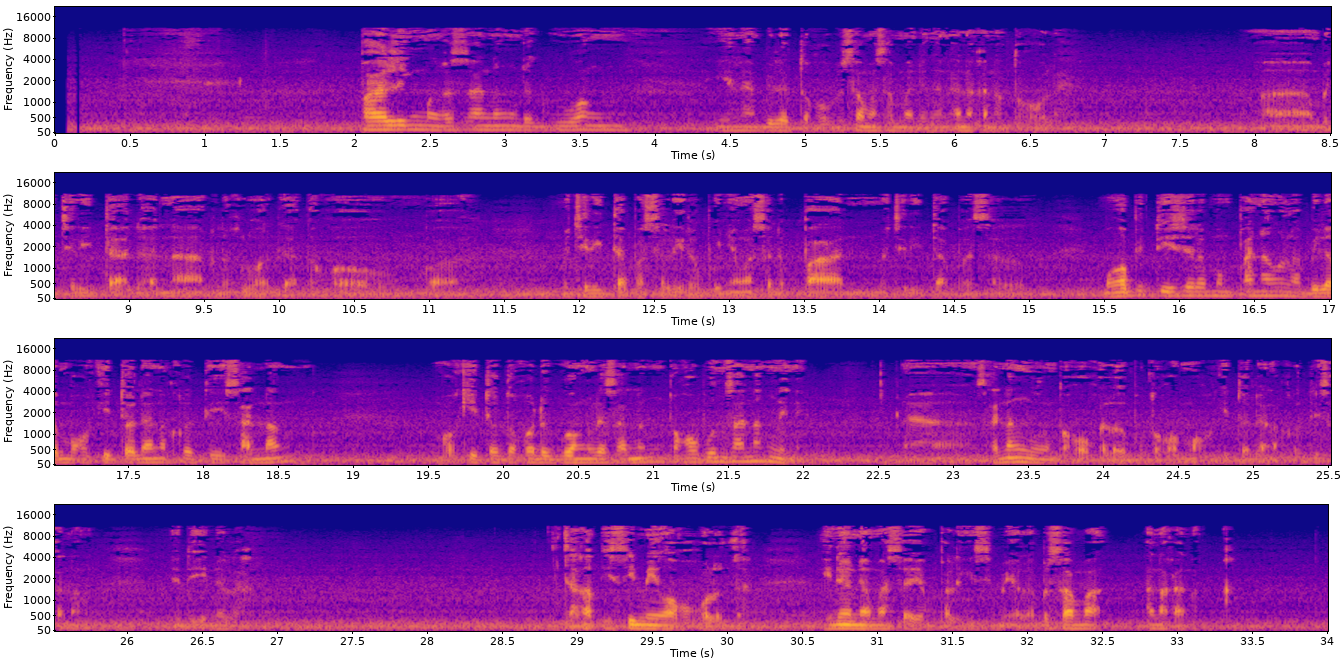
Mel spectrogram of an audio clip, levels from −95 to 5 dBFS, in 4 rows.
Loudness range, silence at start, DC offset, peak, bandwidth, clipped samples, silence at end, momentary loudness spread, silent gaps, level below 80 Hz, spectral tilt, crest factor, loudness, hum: 8 LU; 0.1 s; under 0.1%; -2 dBFS; 11.5 kHz; under 0.1%; 0 s; 17 LU; none; -52 dBFS; -4.5 dB/octave; 26 dB; -26 LUFS; none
